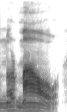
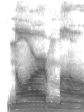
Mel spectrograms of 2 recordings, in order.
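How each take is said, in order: First: The final L sounds like a rounded U. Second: The final L is a clear tongue L. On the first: "eu vou fazer o biquinho para falar aquilo" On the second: "em inglês esse som é o som do L mesmo"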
